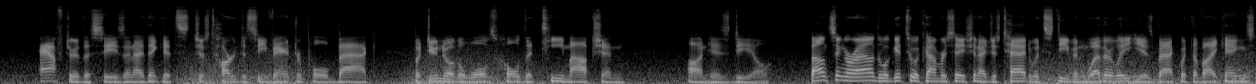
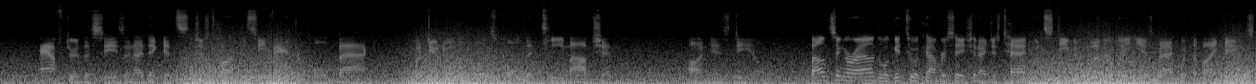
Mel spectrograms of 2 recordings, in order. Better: first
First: wind noise on the microphone; occasional gusts; 15 dB below the speech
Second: wind noise on the microphone; heavy; 1 dB above the speech

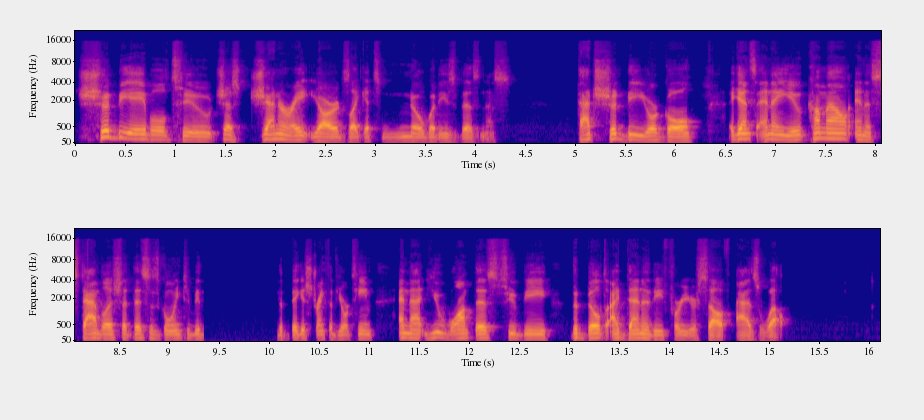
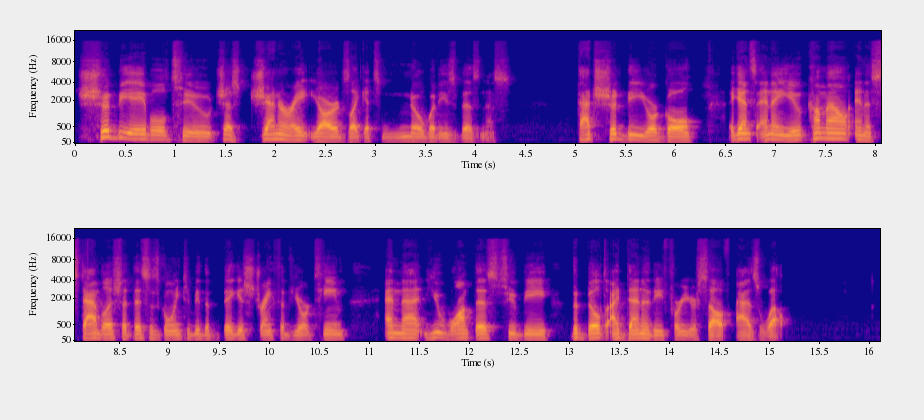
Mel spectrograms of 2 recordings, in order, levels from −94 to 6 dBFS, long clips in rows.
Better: second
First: audio freezing; at 9.5 s for 0.5 s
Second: none

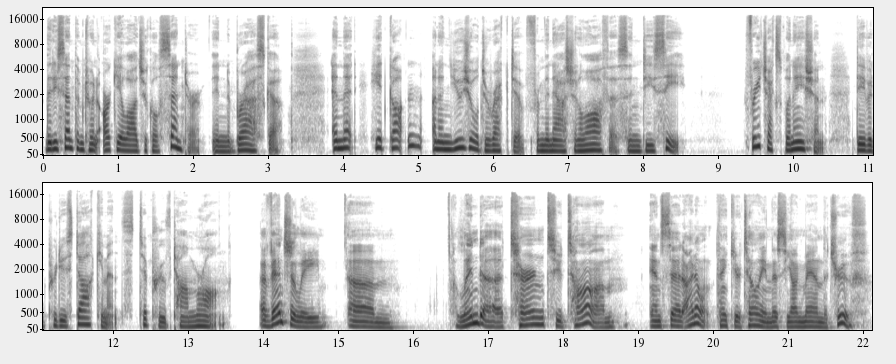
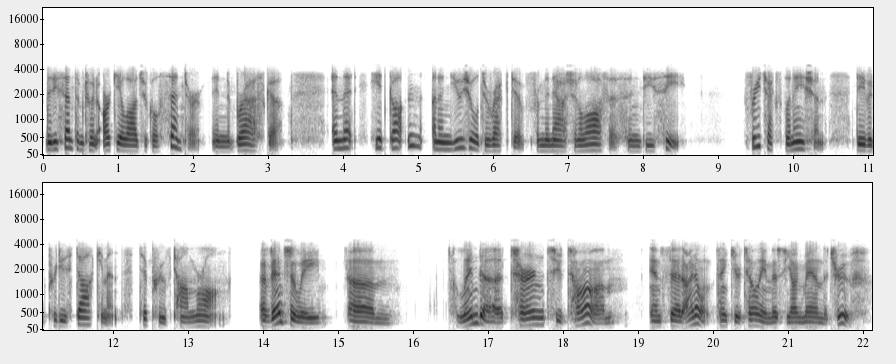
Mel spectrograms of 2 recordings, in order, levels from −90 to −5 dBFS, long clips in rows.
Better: first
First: none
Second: phone-call audio; nothing above 3.5 kHz

